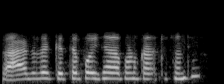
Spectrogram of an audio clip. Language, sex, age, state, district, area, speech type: Odia, female, 60+, Odisha, Sambalpur, rural, conversation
